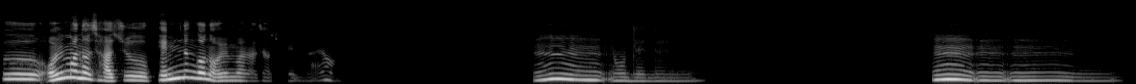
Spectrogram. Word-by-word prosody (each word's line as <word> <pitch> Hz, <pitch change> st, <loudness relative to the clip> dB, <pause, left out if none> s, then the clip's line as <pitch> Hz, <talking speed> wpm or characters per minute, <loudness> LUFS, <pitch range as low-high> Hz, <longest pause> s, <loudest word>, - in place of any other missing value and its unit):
그 245 Hz, -2 st, 0 dB
얼마나 275 Hz, -, +5 dB
자주 185 Hz, -1 st, -3 dB
뵙는 285 Hz, +8 st, +3 dB
건 270 Hz, -3 st, +4 dB
얼마나 175 Hz, 0 st, -7 dB
자주 160 Hz, -1 st, -29 dB
뵙나요? 165 Hz, +3 st, -28 dB, 2.0 s
음음 215 Hz, -3 st, -1 dB
어 170 Hz, -1 st, -15 dB
네네. 155 Hz, +1 st, -24 dB, 2.3 s
음 215 Hz, -, -7 dB, 0.4 s
음 185 Hz, -1 st, -12 dB
음. 180 Hz, -3 st, -14 dB
185 Hz, 130 characters per minute, -20 LUFS, 165-220 Hz, 2.3 s, 얼마나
